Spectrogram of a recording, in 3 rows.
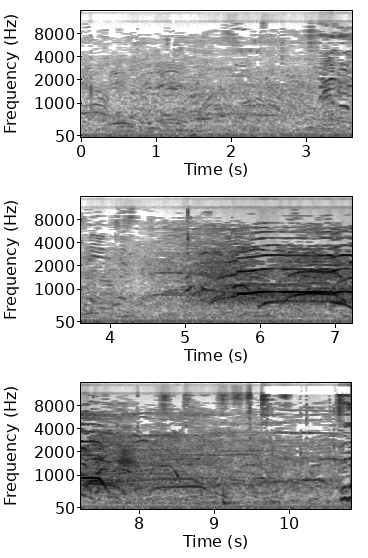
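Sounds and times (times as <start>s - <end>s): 
concert audience cheering and whooping in the rain: 4.6s - 10.8s.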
